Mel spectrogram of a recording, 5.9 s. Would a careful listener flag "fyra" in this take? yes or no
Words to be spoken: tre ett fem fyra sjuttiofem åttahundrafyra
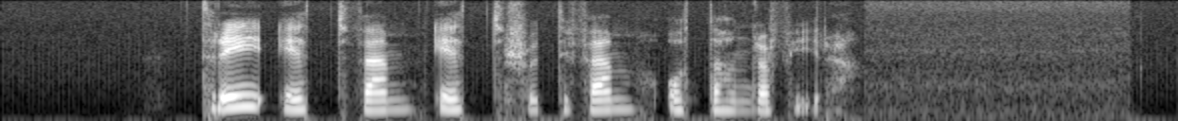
yes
